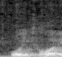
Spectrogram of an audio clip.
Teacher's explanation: have a diphthong where instead of I, they say oi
